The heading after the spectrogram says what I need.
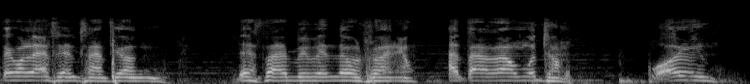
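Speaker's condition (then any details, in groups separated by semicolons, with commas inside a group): ALS; diagnosed several years earlier; heard in archived clip from about one year earlier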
